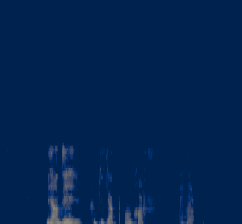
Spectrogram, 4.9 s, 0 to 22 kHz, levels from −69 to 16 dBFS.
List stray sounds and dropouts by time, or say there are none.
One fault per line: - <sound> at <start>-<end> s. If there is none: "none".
- throat clearing at 3.6-3.9 s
